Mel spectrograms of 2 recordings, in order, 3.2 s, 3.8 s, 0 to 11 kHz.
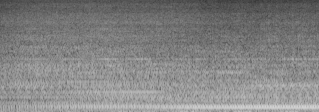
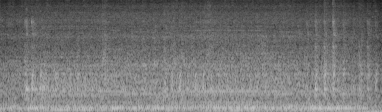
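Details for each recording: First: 2019 RAM 3500 High Output Cummins diesel, checked after 600 miles on bad diesel: smooth even idle rising to high idle, hydraulic lash adjuster ticking gone; engine sounds clean and healthy. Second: 2019 RAM 3500 Limited Mega Cab High Output Cummins diesel at idle on pickup after 600 miles on contaminated fuel: heavy uneven, labouring clatter with wavering beat and audible hydraulic lash adjusters; rough idle from bad diesel, now runs clean.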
